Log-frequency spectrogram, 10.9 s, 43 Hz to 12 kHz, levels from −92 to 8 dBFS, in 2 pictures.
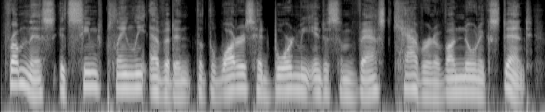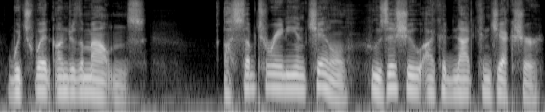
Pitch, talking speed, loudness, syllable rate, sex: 120 Hz, 175 wpm, -19 LUFS, 5.5 syllables/s, male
